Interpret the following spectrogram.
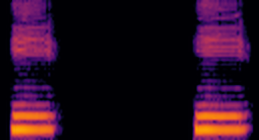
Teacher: Since it’s a long vowel, it’s an extended sound and it takes time of two counts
